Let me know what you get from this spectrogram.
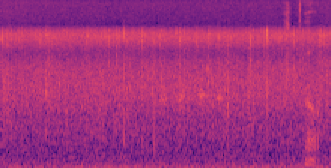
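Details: Steady rain patters on the ground with no animal voice. A low background rumble and a brief knock near the end are the only other sounds.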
